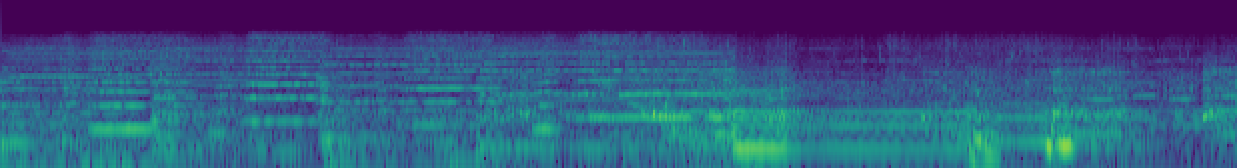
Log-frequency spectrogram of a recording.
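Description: Several deep, droning foghorns blow in overlapping, sustained tones of differing pitch, some close and loud, others more distant, swelling and fading over one another with no voices.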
